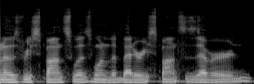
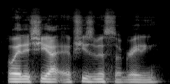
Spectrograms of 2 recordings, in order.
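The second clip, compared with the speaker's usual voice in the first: normal talking voice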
